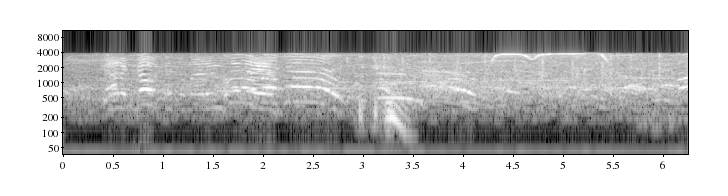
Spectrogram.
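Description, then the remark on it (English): A large stadium crowd at an American football game roars steadily for several seconds, a dense wash of overlapping shouts, whoops and cheers with no single voice standing out. “Crowd is loud.”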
